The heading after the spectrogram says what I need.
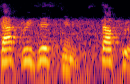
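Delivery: normal talking voice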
